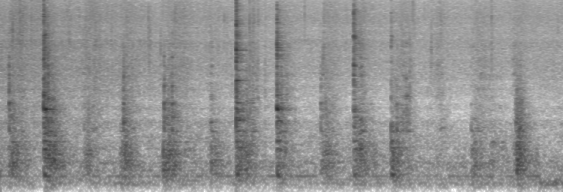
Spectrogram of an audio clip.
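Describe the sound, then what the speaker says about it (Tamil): Spoon stirring turmeric, chilli and coriander powder into softened onions frying in a pan for crab masala: a steady series of distinct scraping strokes over a soft sizzle, close and fairly quiet, no voices. "இதில் மஞ்சத்தூள் சேர்த்துக்கோங்க, மிளகாய்த்தூள், மல்லித்தூள் சேர்த்துட்டு கலந்துக்கலாம்."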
